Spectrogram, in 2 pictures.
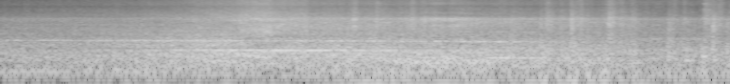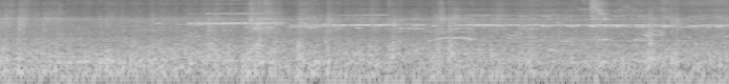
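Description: An express of LHB coaches running close alongside on the next track, heard from the doorway of a local EMU: heavy rolling rumble and wheel clatter that swells about two seconds in as it draws level. From about nine seconds in, thin high wheel squeal rides over it.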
